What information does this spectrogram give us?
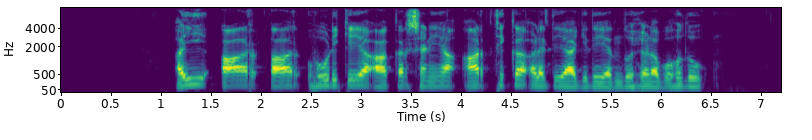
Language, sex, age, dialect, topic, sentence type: Kannada, male, 25-30, Mysore Kannada, banking, statement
